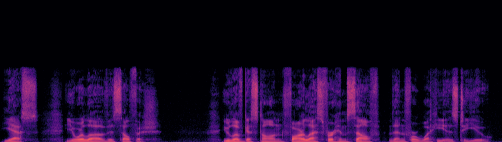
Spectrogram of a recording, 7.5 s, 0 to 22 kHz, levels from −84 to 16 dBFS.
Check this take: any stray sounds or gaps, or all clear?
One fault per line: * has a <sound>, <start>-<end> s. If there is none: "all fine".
all fine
